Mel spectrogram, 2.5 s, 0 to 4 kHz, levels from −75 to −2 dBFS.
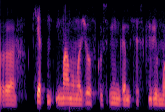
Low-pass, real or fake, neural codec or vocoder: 3.6 kHz; real; none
